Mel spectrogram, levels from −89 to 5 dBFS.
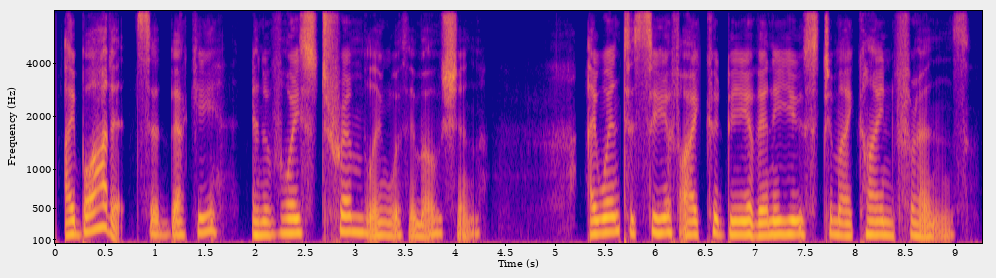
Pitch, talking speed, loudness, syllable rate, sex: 175 Hz, 170 wpm, -15 LUFS, 4.4 syllables/s, female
